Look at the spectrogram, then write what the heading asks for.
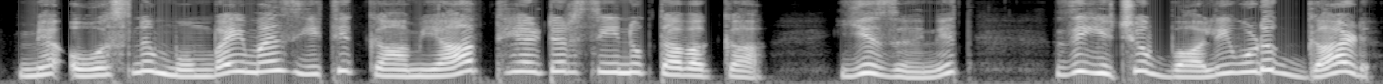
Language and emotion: Kashmiri, surprised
